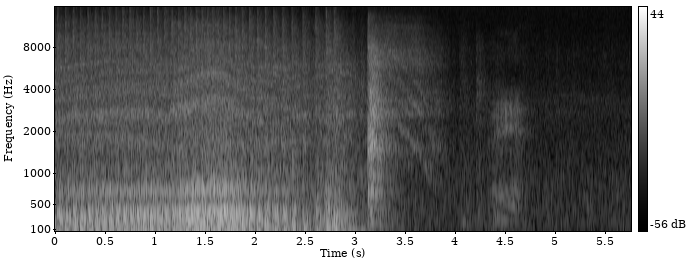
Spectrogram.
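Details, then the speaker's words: 2014 Arctic Cat Wildcat Sport 700 with a hard misfire: lumpy, lopsided beat with every other pulse missing, then stalls; running on one cylinder, spark plugs suspected. "so we need to figure out what is going on with that I'm thinking spark flux we'll find out see if I can get this thing started oh man it's firing on one cylinder"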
